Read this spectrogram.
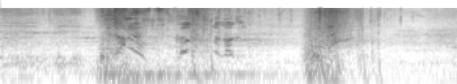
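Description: Heavy blade strikes land with loud, sharp slashing sounds.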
